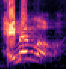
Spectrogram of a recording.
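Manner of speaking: cheerful call across the open office. Shown as a demonstration. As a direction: sing out Hey, Menlo to the whole room. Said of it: "This is the way it works".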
